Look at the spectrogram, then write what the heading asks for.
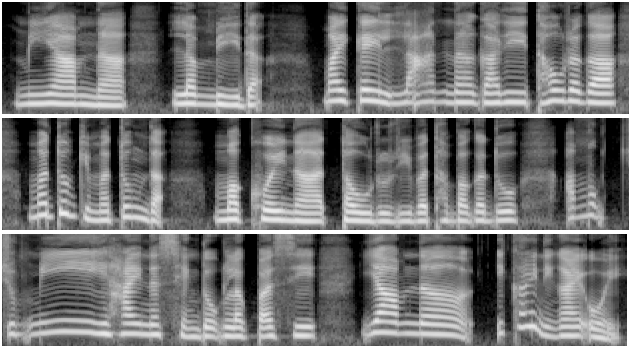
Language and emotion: Manipuri, disgusted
